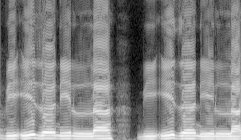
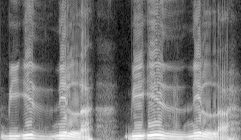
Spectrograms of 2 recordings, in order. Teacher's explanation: Jangan dibaca dengan memantulkan huruf dal. · Pada lafal biiznillah jangan dibaca dengan memantulkan huruf zal. Kesalahan yang sering terjadi di dalam membaca huruf zal adalah memantulkan huruf zal tersebut.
